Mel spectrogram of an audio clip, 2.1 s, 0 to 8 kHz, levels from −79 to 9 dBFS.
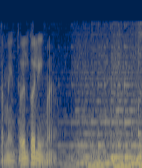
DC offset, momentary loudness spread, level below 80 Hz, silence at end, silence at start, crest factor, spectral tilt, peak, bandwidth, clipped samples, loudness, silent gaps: under 0.1%; 11 LU; -28 dBFS; 0 s; 0 s; 16 dB; -12.5 dB/octave; -4 dBFS; 5.4 kHz; under 0.1%; -22 LUFS; none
